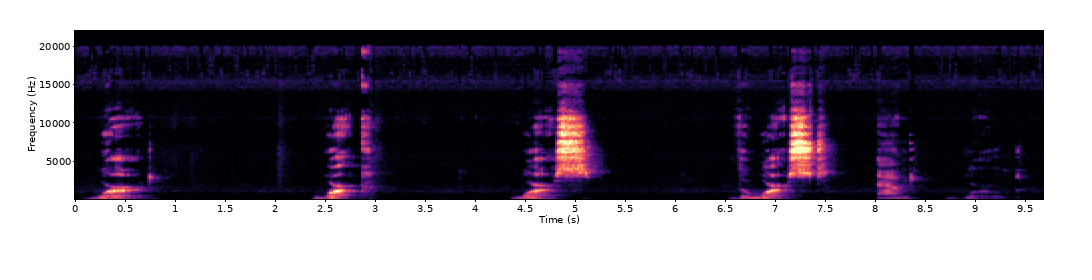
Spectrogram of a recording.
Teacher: another way of dealing with these difficult words is to do it the American way which is by lengthening the r sound · do it the American way, which is by lengthening the R sound, okay? Basically, imagine that the letter O is not there, and you will end up with work, word, worse, the worst, and world, which is perfectly fine.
